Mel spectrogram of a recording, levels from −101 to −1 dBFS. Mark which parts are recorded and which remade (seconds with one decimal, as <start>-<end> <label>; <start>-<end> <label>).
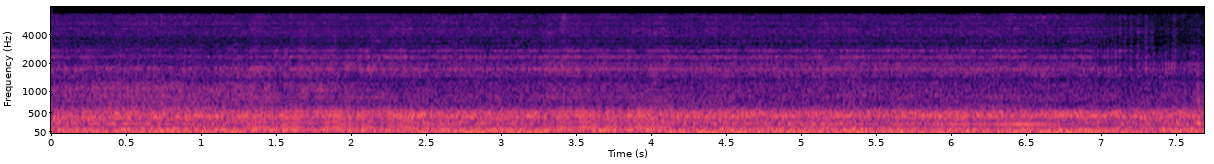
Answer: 0.0-1.3 recorded; 1.3-2.4 remade; 2.4-3.3 recorded; 3.3-4.1 remade; 4.1-7.7 recorded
